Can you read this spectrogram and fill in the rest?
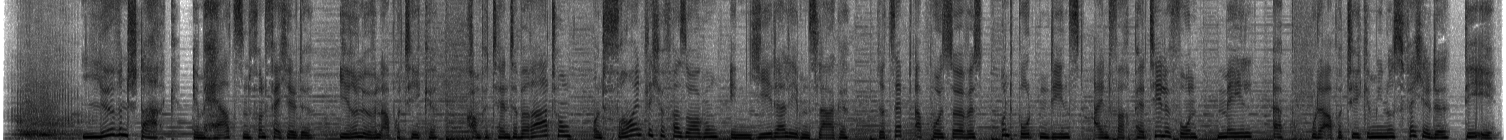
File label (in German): Funkspot; Loewen Apotheke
